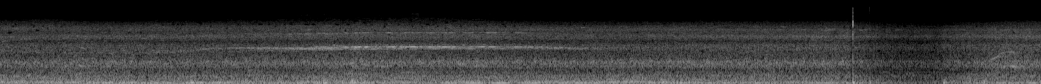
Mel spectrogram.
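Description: Alstom Coradia LINT 54 diesel multiple unit running slowly in toward the platform with a steady low engine and rail rumble. A high, steady brake squeal sounds from about two to six seconds in.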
